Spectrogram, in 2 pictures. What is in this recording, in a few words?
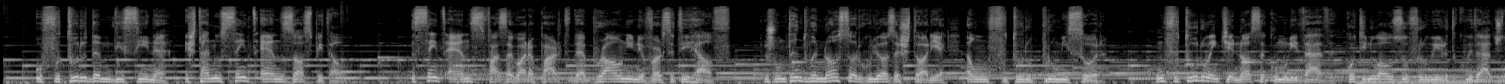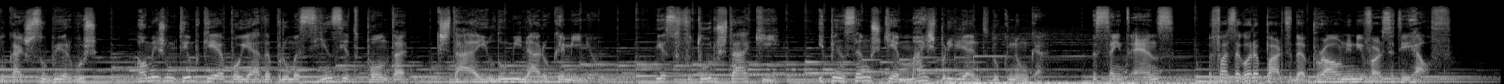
PORTUGUESE radio spot; 30 sec; Saint Annes Phase 1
